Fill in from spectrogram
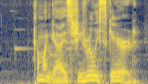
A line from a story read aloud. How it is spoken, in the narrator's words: Hune Wook says, fidgeting nervously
